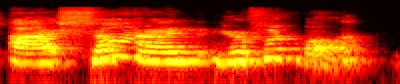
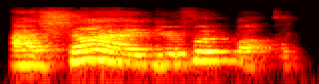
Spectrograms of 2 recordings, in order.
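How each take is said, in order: First: Even slower, leaning hard on "signed"; firmer, final repeat of the refusal; more emphasis. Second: Slow and firm, every word weighed; a curt, final refusal; emphatic. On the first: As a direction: drive the refusal home, word by word. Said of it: "A little more emphasis". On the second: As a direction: shut him down slowly, few words. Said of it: "were very emphatic". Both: Retold or imitated.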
